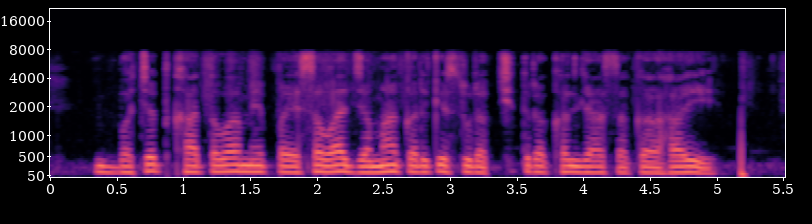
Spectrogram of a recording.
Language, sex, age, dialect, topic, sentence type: Magahi, male, 25-30, Western, banking, statement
